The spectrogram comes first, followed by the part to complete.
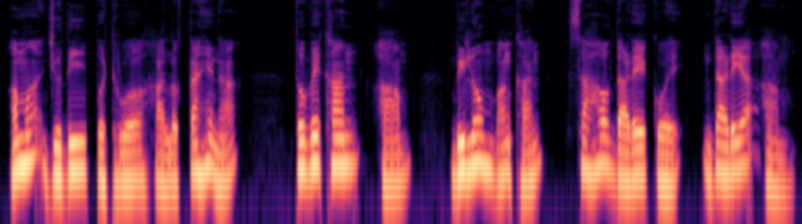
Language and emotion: Santali, neutral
